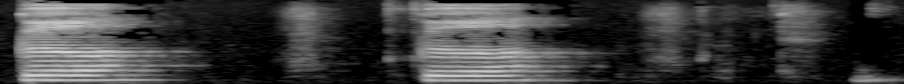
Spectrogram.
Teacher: When we read ge, you can clearly feel that the root of your tongue is blocking the airflow.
